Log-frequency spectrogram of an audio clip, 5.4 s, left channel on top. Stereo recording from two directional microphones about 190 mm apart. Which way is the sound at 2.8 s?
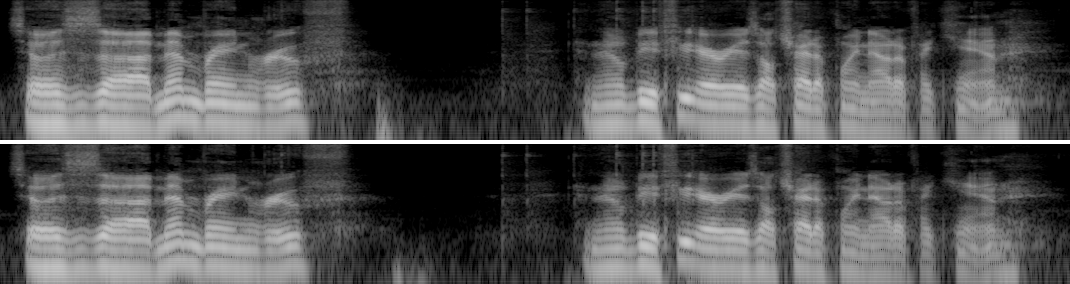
5° left (ahead or behind).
